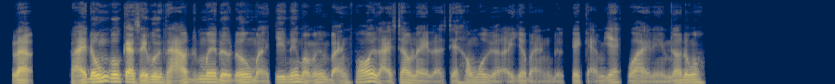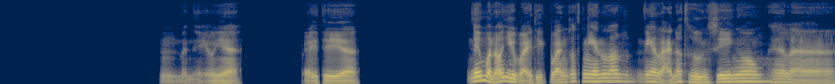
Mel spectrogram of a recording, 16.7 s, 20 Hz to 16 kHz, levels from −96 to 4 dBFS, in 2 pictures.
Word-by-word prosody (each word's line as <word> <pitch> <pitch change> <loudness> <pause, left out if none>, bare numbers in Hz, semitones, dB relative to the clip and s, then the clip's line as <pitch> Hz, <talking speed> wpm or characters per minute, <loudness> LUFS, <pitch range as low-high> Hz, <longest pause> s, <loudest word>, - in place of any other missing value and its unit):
là - - +4 0.4
phải 110 - +4
đúng 140 +9 +7
của 150 0 +5
ca 135 -2 +7
sĩ 100 -2 +3
Phương 120 -2 +3
Thảo 105 +2 +1
đ 110 - -9
mới 130 0 +2
được, 85 - +3
đúng 105 - +2
hông 120 -1 0
bạn? 80 -4 -4
Chứ 120 +1 -1
nếu 135 +3 +1
mà 135 - -1
mấy 120 +4 -3
bản 105 -2 -5
phối 130 +8 +2
lại - - -2
sau 110 -2 -1
này 85 -5 -4
là 75 -1 -9
sẽ 90 - -7
hông 100 +2 -6
có 115 - -3
gợi 80 - -7
cho 90 - -4
bạn 80 0 -11
được - - -13
cái 95 - -4
cảm 90 - -11
giác 110 +2 -4
hoài 85 -4 -4
niệm 75 +1 -9
đó, 100 +2 -2
đúng 110 0 0
hông? 110 - -4 2.9
Ừm, 80 -3 -12
mình 75 0 -12
hiểu 80 +4 -8
nha. 95 -4 -2 0.6
Vậy 90 0 -4
thì 95 -2 +2
à 95 -1 +1 1.1
nếu 175 +7 +5
mà 175 - +5
nói - - +5
như 150 -4 +4
vậy - - +1
thì 115 -2 -5
bạn 115 +2 +1
có 155 - -3
th 160 - -23
nghe 150 -1 +4
nó 160 +1 +2 0.2
nghe 145 -1 0
lại 120 - +1
nó 145 +3 -1
thường 120 -5 -1
xuyên 140 +5 +1
hông? 150 0 +1
Hay 125 -3 -3
là, 100 -3 -1
110 Hz, 235 wpm, -22 LUFS, 95-135 Hz, 2.9 s, đúng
